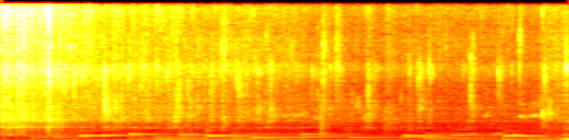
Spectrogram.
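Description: Mustard seeds and cumin crackle and sizzle in hot oil as a tempering for a Gujarati shing bhujiya shaak, a soft steady spatter running under gentle background music.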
